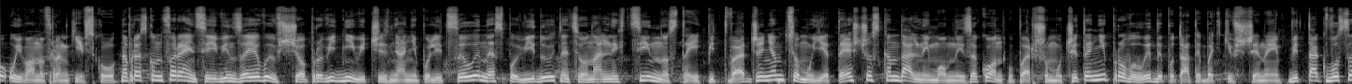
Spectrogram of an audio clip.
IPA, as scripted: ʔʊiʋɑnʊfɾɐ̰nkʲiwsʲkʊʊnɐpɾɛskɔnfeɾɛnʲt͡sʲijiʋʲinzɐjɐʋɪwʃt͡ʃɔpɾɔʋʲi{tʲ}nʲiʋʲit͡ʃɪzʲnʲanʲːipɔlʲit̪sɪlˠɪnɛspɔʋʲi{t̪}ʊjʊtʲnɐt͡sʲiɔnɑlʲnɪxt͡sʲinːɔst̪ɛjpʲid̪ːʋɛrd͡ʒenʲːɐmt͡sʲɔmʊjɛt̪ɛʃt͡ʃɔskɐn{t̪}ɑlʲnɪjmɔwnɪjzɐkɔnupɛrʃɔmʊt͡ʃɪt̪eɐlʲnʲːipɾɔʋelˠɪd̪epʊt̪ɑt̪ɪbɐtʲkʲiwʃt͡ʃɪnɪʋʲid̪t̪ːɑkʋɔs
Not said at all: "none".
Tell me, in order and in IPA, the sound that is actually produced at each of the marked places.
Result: dʲ, d̪, d̪

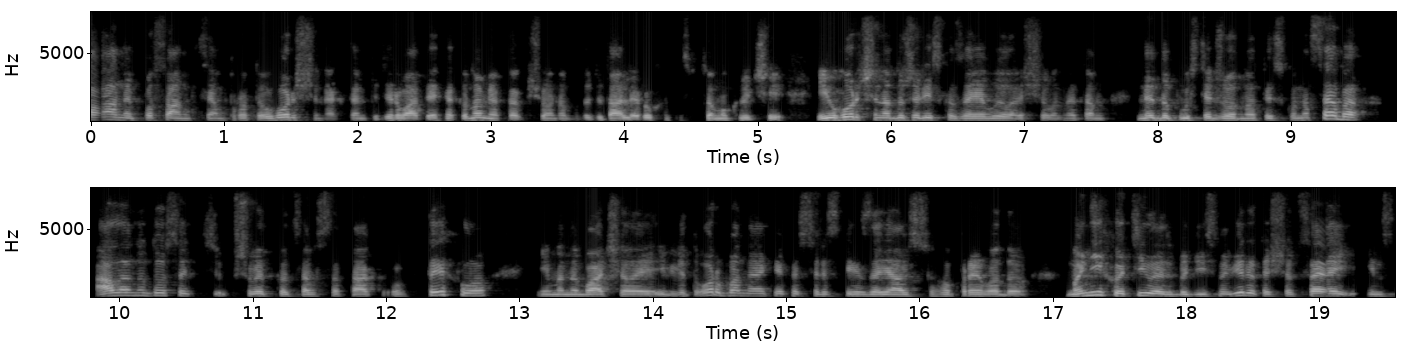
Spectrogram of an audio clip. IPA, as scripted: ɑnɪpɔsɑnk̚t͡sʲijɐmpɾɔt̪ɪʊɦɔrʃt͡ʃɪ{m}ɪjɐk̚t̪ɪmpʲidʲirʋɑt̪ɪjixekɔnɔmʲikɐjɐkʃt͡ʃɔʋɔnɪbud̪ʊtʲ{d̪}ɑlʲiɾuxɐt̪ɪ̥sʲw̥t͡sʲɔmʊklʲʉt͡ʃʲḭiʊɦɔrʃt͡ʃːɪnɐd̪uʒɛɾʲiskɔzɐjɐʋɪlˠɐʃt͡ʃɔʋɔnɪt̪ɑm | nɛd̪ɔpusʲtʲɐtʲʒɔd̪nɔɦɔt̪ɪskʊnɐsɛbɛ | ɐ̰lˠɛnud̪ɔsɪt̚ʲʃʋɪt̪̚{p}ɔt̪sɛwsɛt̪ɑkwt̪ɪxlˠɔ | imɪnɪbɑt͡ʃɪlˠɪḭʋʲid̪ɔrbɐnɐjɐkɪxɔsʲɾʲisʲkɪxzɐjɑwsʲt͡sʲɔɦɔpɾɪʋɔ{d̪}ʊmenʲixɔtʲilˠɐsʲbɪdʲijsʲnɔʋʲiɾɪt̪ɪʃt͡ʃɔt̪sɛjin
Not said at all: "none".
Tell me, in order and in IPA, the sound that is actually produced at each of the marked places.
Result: n, d̪, k, d̪

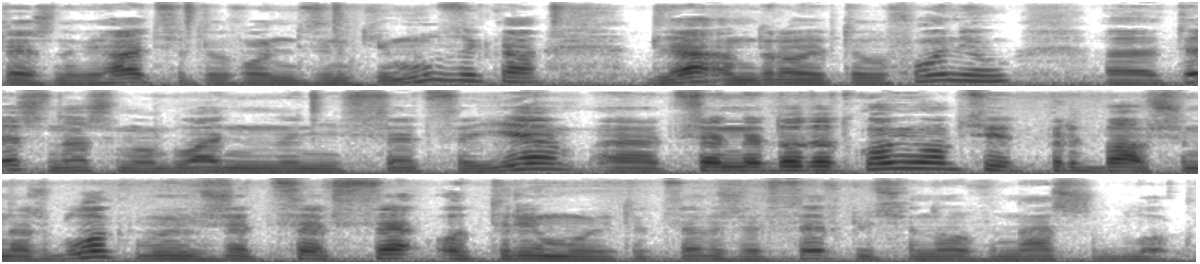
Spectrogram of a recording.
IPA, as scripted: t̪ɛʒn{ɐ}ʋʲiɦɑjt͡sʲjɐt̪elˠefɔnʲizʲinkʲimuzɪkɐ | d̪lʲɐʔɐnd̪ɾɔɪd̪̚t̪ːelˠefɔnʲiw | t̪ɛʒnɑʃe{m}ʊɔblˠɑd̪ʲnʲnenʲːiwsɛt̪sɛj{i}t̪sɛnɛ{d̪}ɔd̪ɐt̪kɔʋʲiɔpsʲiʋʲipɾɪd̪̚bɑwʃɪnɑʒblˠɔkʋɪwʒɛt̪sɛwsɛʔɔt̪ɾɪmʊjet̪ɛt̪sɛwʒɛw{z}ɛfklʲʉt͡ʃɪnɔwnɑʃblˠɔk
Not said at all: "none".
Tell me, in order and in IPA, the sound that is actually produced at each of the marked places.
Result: ɐ, m, ɛ, d̪, s

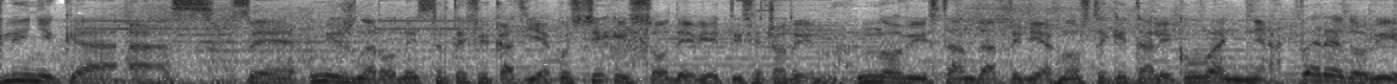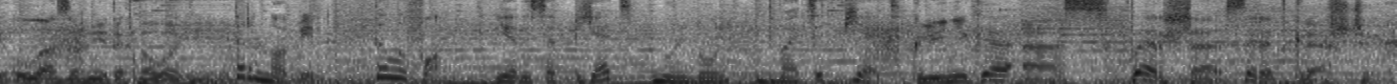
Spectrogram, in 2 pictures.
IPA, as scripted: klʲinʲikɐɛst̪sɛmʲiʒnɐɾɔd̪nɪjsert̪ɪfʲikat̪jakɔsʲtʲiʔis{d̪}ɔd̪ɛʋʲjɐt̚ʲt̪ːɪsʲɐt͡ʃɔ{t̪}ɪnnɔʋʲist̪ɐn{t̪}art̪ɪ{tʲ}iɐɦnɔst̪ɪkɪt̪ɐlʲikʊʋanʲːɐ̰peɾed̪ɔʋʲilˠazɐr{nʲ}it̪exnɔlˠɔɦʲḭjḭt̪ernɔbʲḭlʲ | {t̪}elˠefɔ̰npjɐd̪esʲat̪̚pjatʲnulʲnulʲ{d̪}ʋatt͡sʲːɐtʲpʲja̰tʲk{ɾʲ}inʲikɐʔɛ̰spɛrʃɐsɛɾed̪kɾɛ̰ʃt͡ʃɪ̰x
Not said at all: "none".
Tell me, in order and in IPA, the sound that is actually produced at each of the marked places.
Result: t̪, d̪, d̪, dʲ, nʲ, t̪, d̪, lʲ

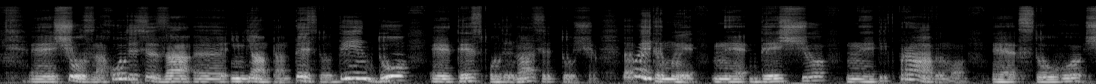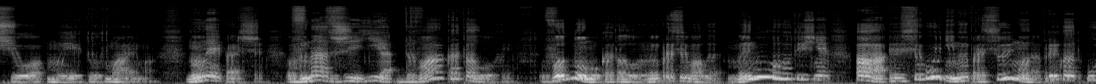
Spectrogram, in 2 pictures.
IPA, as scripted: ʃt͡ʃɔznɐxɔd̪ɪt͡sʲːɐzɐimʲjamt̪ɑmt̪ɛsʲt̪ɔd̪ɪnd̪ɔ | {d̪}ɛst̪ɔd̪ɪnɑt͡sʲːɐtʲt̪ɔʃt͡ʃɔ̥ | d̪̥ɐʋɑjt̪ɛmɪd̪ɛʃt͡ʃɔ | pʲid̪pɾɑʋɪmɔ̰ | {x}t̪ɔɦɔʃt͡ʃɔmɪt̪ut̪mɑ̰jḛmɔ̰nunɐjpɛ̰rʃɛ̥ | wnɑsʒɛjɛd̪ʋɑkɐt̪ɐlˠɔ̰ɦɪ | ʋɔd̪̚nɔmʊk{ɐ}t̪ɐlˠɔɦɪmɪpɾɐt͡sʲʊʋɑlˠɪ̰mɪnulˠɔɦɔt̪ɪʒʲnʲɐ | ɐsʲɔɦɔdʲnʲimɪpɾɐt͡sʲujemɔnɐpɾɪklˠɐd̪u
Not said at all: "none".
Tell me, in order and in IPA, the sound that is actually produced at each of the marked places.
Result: t̪, s, ɐ

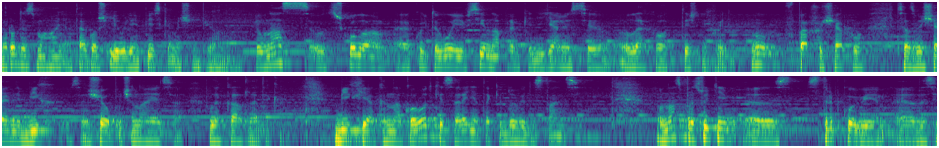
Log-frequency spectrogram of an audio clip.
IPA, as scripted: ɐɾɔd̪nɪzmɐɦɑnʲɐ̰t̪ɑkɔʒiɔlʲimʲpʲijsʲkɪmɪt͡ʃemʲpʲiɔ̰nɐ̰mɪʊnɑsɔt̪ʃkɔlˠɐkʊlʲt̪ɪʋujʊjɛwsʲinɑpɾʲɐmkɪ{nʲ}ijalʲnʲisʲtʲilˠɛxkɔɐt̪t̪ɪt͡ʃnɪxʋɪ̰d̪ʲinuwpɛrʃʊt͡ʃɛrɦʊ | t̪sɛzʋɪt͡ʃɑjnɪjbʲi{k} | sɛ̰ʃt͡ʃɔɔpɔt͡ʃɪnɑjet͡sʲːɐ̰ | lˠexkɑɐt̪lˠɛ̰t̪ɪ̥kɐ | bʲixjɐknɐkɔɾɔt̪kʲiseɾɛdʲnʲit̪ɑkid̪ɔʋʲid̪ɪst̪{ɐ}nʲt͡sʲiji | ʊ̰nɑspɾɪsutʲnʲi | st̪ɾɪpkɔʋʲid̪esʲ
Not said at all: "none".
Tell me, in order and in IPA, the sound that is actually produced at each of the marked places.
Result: dʲ, x, ɑ

